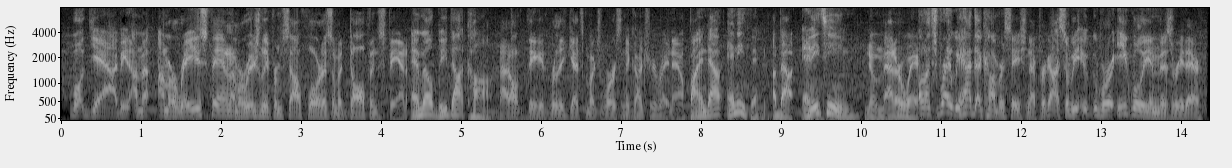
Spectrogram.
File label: spot; MLB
